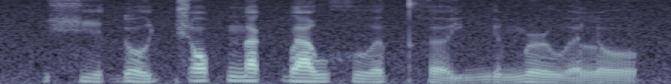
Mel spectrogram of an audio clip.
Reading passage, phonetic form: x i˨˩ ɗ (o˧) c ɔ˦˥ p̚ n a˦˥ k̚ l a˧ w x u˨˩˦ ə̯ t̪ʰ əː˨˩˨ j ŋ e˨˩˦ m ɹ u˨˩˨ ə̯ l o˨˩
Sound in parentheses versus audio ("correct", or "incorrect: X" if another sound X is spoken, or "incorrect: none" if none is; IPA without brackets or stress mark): incorrect: o˨˩˦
